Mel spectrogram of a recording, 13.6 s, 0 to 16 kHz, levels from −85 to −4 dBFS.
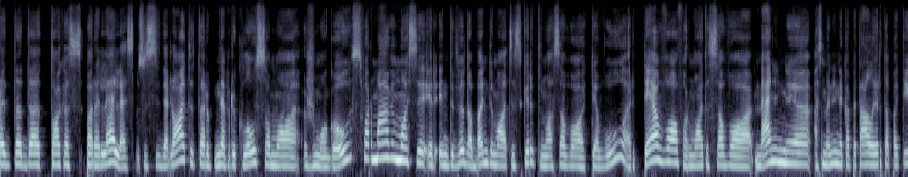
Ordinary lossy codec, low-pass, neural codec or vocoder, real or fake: Opus, 64 kbps; 14.4 kHz; codec, 44.1 kHz, 7.8 kbps, DAC; fake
